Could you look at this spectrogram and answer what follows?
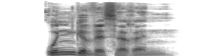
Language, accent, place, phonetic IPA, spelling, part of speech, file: German, Germany, Berlin, [ˈʊnɡəvɪsəʁən], ungewisseren, adjective, De-ungewisseren.ogg
- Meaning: inflection of ungewiss: 1. strong genitive masculine/neuter singular comparative degree 2. weak/mixed genitive/dative all-gender singular comparative degree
